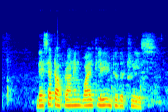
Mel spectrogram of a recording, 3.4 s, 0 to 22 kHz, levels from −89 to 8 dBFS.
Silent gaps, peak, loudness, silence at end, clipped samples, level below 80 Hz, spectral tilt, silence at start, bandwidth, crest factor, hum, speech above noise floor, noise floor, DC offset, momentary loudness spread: none; 0 dBFS; -19 LUFS; 0.2 s; under 0.1%; -58 dBFS; -7.5 dB/octave; 0.1 s; 7.6 kHz; 20 dB; none; 36 dB; -55 dBFS; under 0.1%; 10 LU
